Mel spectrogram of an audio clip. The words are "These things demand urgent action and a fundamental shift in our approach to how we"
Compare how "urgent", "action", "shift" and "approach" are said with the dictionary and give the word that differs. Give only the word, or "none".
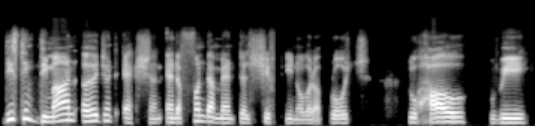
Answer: none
